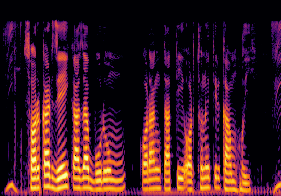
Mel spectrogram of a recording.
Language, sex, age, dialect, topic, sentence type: Bengali, male, <18, Rajbangshi, banking, statement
